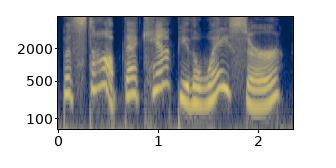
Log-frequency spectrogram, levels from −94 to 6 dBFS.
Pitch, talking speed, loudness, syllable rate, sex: 265 Hz, 205 wpm, -17 LUFS, 3.8 syllables/s, female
